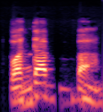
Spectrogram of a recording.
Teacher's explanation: যেহেতু আমরা যে মা হরফে আমরা থামছি, এখানে দেখেন বাতে কিন্তু আমরা থামছি, অক্ফ অক্ফ করছি, আর বায়ের উপরে জি, তাসদিদ আছে। তাসদিদওয়ালা হরফে যদি আমরা অক্ফ করি, তাহলে হালকা একটু ধাক্কা হয়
